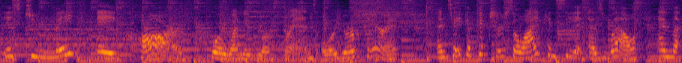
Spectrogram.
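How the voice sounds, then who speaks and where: A woman reading a picture book aloud for young children in an expressive teacherly way, pausing to explain words simply. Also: high voice.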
